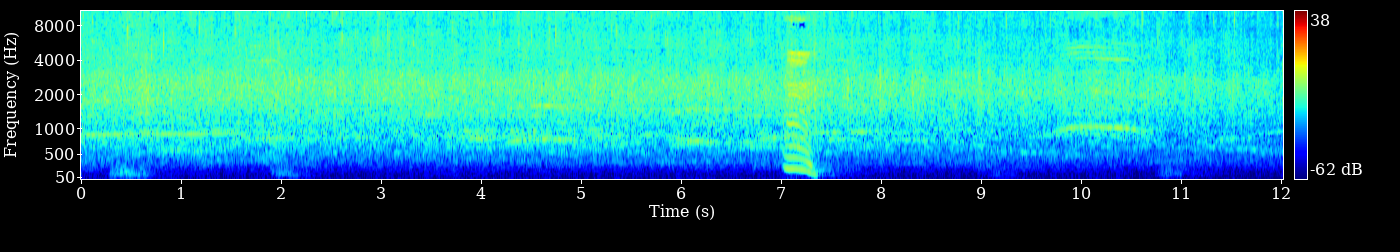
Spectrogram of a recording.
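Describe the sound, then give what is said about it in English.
A church audience claps its hands at a preacher's call, a dense, steady wash of applause that lasts the whole time, with a brief sharp whoop rising above it about halfway through. “Clap your hands again, all ye people.”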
